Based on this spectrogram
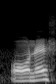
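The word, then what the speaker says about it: honest: ऑनेस्ट से पहले article AN का प्रयोग करेंगे क्योंकि यहाँ पर एच साइलेंट है और वोविल O की ध्वनि आ रही है।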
